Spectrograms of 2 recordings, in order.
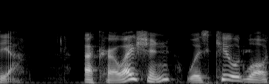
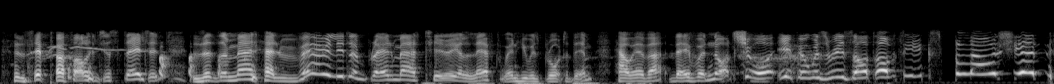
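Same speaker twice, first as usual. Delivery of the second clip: very high, swooping, very camp German accent; 10 semitones higher, 4 dB louder than usual.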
